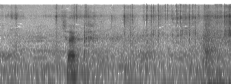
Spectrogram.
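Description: Masking tape being peeled slowly by hand off a leather vest: faint crinkling and rustling of the paper tape.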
